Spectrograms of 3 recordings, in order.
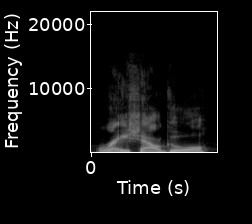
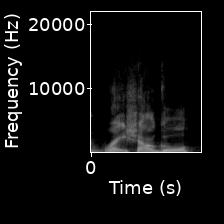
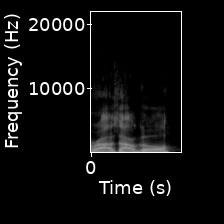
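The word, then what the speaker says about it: Ra's al Ghul: say his name, it's Raish al Ghul. Yep. That was confirmed in the animated series all the way back in the 90s. It is Raish al Ghul, not Raz al Ghul.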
